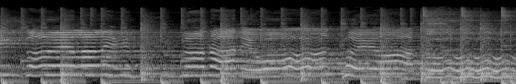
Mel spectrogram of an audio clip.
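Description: Upbeat dance music with a singer's wavering melody over bass and a steady drum beat.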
